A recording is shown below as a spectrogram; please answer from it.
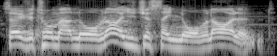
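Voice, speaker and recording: A man's voice: on the high side, racing, darkish tone, faint music behind. A young man hosting a casual gaming video, lecturing in an emphatic, repetitive way. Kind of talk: casual let's-play commentary.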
